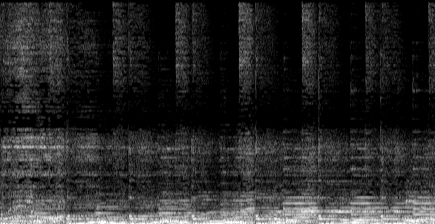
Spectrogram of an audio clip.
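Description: Live cumbia band music: a keyboard melody over bass and steady percussion.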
